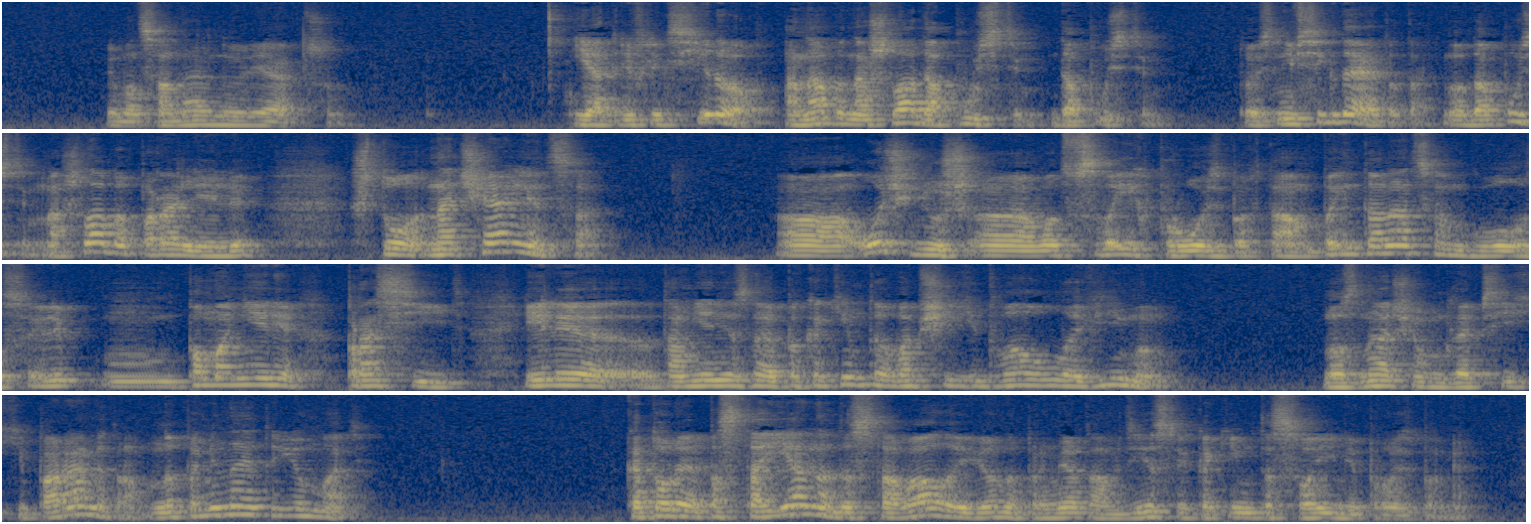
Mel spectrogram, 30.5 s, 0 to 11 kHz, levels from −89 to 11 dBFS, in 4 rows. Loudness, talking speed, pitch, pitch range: -21 LUFS, 135 wpm, 130 Hz, 115-145 Hz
